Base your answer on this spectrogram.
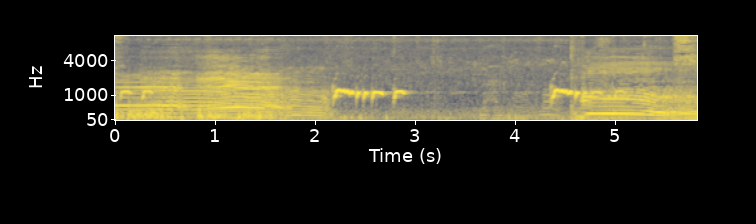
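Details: Cows just released from the pen moo while heading downhill toward grass on a bright morning: a long, wavering low call, then a quiet gap with repeated short bird chirps, then another steady, deep moo.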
